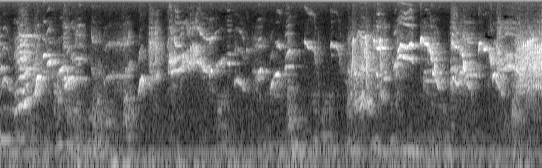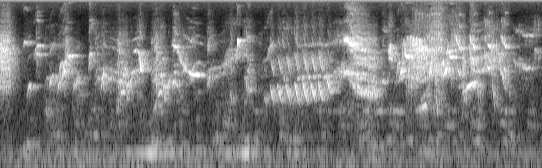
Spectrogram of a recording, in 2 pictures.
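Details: Continuous jangling song from a European goldfinch. Quick chirps and liquid twitters tumble together, punctuated by a few harsher buzzy trill bursts near the end.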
